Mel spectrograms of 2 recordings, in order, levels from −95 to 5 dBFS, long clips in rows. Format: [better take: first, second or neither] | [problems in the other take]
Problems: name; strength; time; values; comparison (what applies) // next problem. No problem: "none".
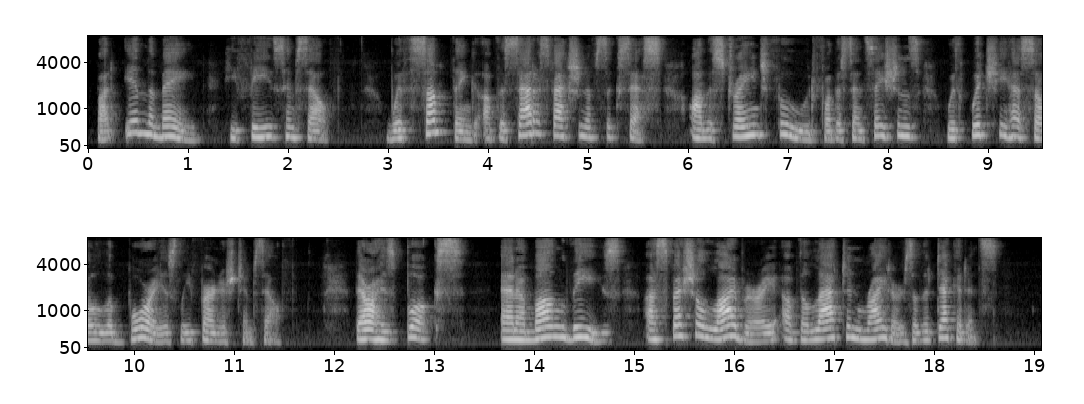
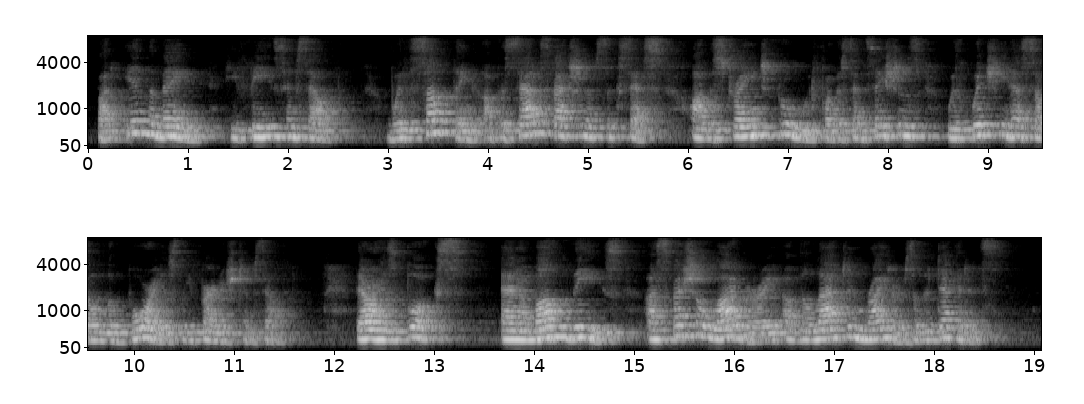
first | room echo; dies away in 0.8 s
